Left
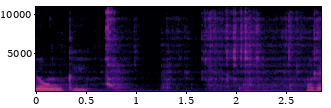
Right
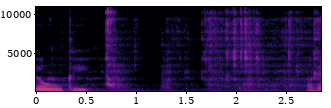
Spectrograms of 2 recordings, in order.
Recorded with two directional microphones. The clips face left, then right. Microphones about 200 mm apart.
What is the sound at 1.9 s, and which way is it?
Biting, 50° left (ahead or behind).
